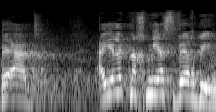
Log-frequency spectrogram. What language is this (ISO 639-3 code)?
heb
